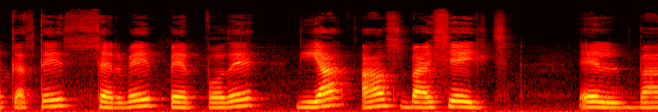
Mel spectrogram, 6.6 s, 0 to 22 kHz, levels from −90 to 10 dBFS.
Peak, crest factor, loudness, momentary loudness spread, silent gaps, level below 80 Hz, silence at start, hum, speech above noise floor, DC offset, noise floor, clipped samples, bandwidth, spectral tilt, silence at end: -8 dBFS; 18 dB; -25 LUFS; 8 LU; none; -56 dBFS; 0 s; none; 28 dB; under 0.1%; -52 dBFS; under 0.1%; 15.5 kHz; -6 dB/octave; 0 s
